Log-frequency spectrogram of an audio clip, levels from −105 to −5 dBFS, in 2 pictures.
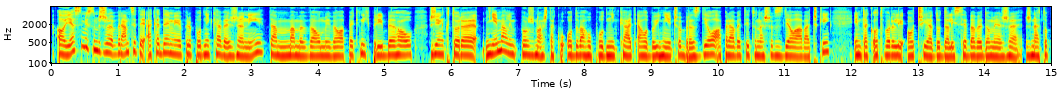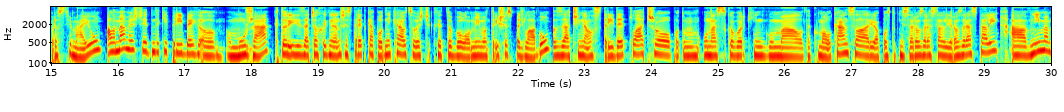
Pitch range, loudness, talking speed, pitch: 170-195 Hz, -23 LUFS, 180 wpm, 180 Hz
